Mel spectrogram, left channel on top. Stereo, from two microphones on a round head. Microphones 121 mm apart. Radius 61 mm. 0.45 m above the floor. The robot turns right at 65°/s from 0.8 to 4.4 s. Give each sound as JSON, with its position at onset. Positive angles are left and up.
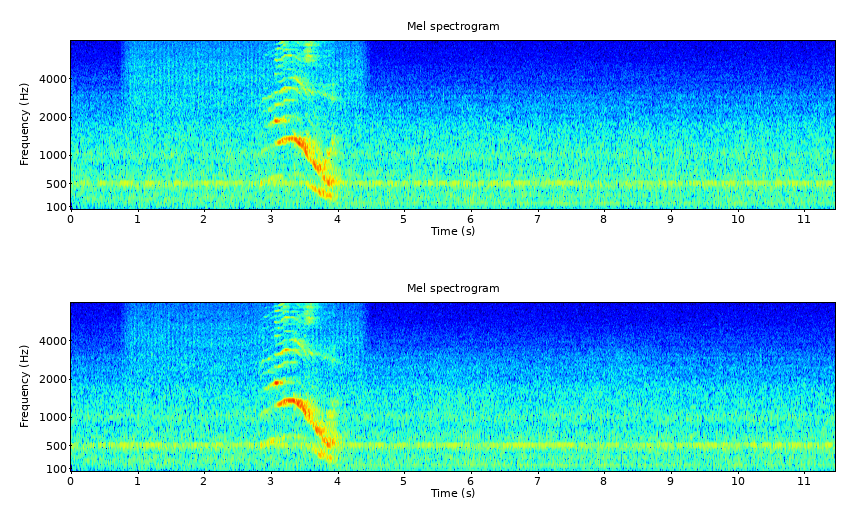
{"t": 2.8, "sound": "a shout", "azimuth_deg": -30, "distance_m": 6.5}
